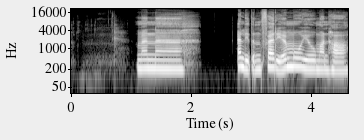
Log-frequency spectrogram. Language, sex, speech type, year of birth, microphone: Norwegian, female, spontaneous, 1979, Shure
